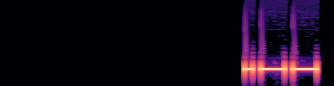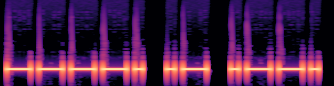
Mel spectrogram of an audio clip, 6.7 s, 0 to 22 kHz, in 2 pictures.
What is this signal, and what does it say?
Morse code, heard as a keyed tone, about 15 wpm, 700 Hz. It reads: W9AP
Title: USA Call Signs - 4 Characters - Repeated 3x - 15wpm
